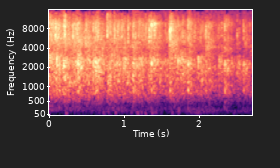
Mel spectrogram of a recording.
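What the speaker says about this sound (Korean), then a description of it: "참 잘했다고 박수 한번 해주세요." A church congregation applauding during an early-morning worship service, a soft, steady, even patter of many hands clapping at a distance.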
